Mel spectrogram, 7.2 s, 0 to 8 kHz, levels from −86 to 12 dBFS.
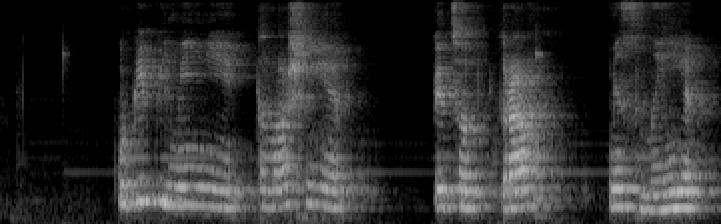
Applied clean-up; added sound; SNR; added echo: neural separator model SepFormer DNS4.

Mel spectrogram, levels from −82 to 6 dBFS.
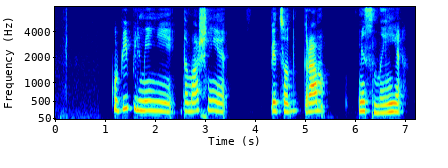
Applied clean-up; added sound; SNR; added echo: none; none; none; none.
